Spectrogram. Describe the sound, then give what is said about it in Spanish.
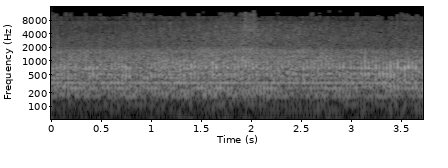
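A helicopter drones steadily overhead above the rubble of a collapsed building in Miami, its rotor producing a continuous rumbling chop at a constant, fairly loud level with no talking. “Las imágenes que nos llegan desde los helicópteros, imágenes de escombros, son escalofriantes.”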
